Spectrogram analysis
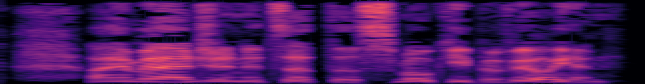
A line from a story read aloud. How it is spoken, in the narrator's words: I laughed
